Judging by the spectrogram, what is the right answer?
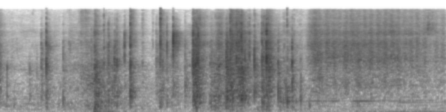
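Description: A sesame-seed package crinkling as it is handled and opened, several rustling strokes over the first three seconds. It then goes quieter as the sesame seeds are poured into a stainless mixing bowl.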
